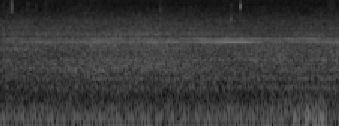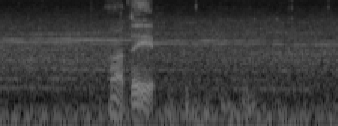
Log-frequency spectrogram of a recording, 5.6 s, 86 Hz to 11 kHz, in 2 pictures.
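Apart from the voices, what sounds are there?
aircraft taxiing along runway 20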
